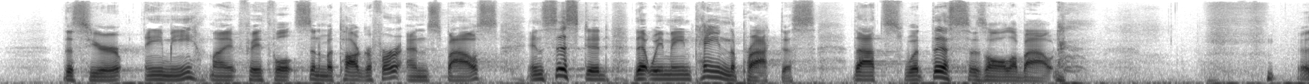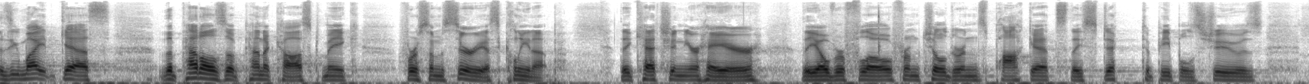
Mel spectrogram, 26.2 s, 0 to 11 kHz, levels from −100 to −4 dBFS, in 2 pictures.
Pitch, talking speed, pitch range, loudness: 115 Hz, 110 wpm, 105-130 Hz, -22 LUFS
